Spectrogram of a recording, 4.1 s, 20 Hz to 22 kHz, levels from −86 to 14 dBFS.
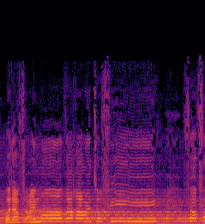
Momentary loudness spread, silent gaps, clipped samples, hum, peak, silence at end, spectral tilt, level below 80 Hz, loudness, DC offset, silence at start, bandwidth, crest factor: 8 LU; none; under 0.1%; none; -2 dBFS; 0 s; -4.5 dB/octave; -36 dBFS; -14 LUFS; under 0.1%; 0 s; 16 kHz; 12 dB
